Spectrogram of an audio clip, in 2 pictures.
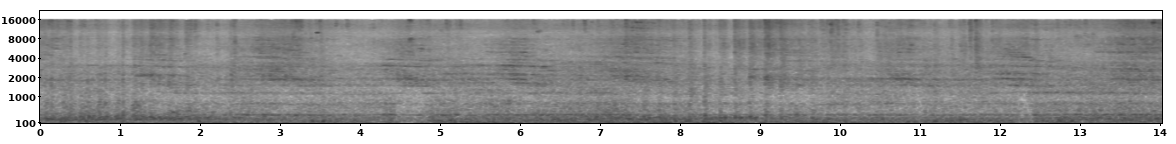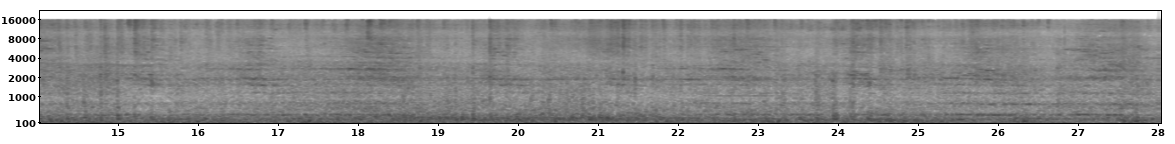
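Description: Intermodal freight train's well cars rolling past close by: a steady, loud rumble of steel wheels on the rails with the clickety-clack of the wheels over the rail joints.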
